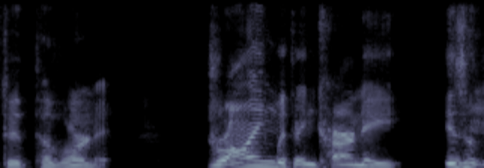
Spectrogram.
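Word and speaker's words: Inkarnate: after this in a way and that is incarnate it's spelled inc i-n-k-a-r-n-a-t-e incarnate this is to me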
